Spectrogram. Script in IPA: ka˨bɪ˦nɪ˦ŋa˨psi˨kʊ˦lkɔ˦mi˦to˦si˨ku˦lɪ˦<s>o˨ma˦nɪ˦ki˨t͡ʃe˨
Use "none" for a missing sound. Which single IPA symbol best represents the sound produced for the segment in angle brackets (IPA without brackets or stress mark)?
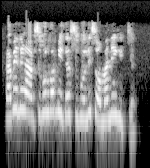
s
